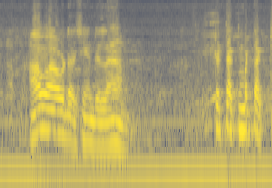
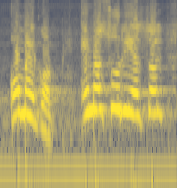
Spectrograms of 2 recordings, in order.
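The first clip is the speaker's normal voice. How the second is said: a higher, mincing educated lady; prim city lady; 9 semitones higher than usual. Retold or imitated. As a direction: mimic a fussy city woman picking each word. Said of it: "Gujarati ચીપી ચીપીને બોલે". (શહેરી બેનની ચીપી ચીપીને બોલતી નકલ)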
